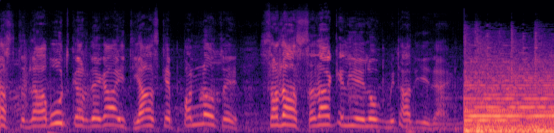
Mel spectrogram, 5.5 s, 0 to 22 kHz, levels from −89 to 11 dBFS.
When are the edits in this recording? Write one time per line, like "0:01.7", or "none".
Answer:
0:04.6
